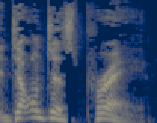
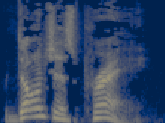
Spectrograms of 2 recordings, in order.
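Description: First: Don't hit high and hard; stress on don't. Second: Don't hit high and hard, then fall; stress on don't. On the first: Host urging listeners, stressing don't. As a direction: punch the word don't. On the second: Host repeating the advice, stressing don't. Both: Real, not acted. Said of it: "Pray in tongues".

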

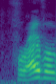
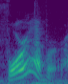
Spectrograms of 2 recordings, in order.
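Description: First: Said in the usual way. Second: "forever" set apart, pitch jumping up then falling; "forever" as the emphatic, final answer. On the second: Shown as a demonstration. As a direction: punch "forever" with a sharp rise and fall. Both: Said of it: "emphasized in a different way".

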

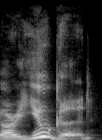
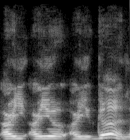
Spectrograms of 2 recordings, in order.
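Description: First: "you" stretched and punched in "Are you good?"; pointed emphasis on "you"; stress on "you". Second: Said in the usual way. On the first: Retold or imitated. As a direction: throw the question back by leaning hard on "you". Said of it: "And I was like". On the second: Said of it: "and she's like".

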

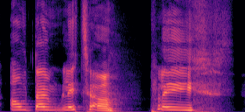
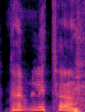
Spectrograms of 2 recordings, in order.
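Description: First: Slow, high, prim hero plea; a noble outlaw gently scolding, higher and slower. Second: High prim scold; a noble outlaw's tidy rebuke, pitched high. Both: Retold or imitated.

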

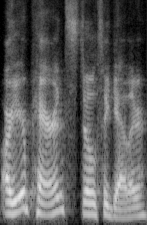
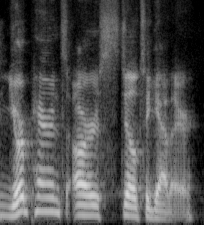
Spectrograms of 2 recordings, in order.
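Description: First: "Are your parents still together?" rising at the end; real question tune; proper question. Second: Said with falling tune like a statement; "Your parents are still together." dropping at the end, no question lift; statement tune by mistake; flat statement. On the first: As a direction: ask it clearly as a question, lift on "together". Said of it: "but it was a question". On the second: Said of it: "I didn't say it like a question". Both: Real, not acted.

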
